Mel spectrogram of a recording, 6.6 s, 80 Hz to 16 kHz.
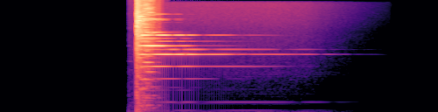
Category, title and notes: Sound effects > Objects / House appliances
Tanjiro or HF inspired silverware sword hit w ringout V2 01202026
anime, attack, battle, blade, clang, combat, demonslayer, ding, duel, epee, fantasy, fate, fight, fighting, hit, impact, karate, knight, kung-fu, martialarts, medieval, melee, metal, ring, ringout, sword, swords, ting, war, weapon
